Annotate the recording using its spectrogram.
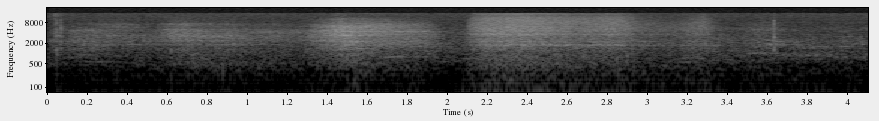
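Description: Near silence, with two soft breaths on the commentary microphone, the first about a second and a half in and the second just after two seconds.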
